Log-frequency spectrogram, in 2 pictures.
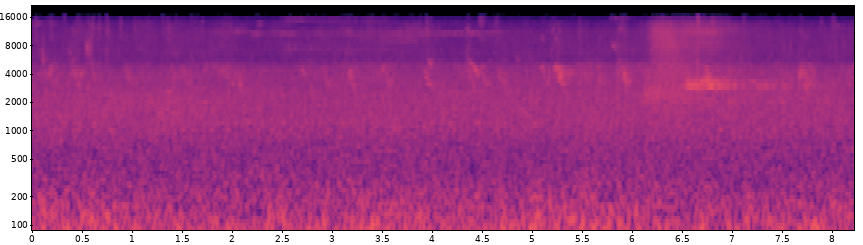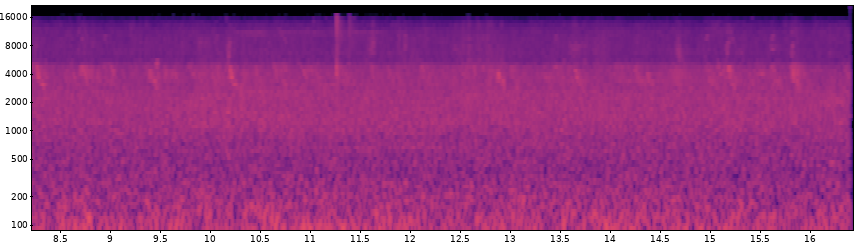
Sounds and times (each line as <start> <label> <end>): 0.0 traffic 16.4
